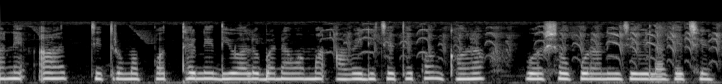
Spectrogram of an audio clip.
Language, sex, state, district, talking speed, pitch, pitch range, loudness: Gujarati, female, Gujarat, Valsad, 135 wpm, 255 Hz, 250-260 Hz, -15 LUFS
